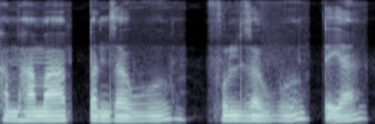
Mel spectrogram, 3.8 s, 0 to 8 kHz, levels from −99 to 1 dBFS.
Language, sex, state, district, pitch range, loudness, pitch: Wancho, male, Arunachal Pradesh, Longding, 105-110 Hz, -20 LUFS, 105 Hz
